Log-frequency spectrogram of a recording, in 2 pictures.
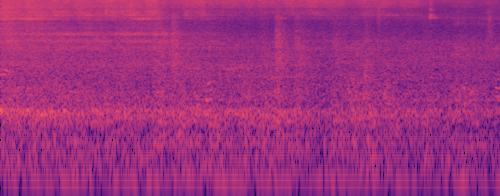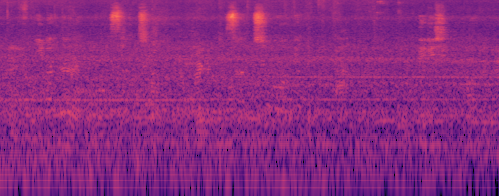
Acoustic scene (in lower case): subway train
